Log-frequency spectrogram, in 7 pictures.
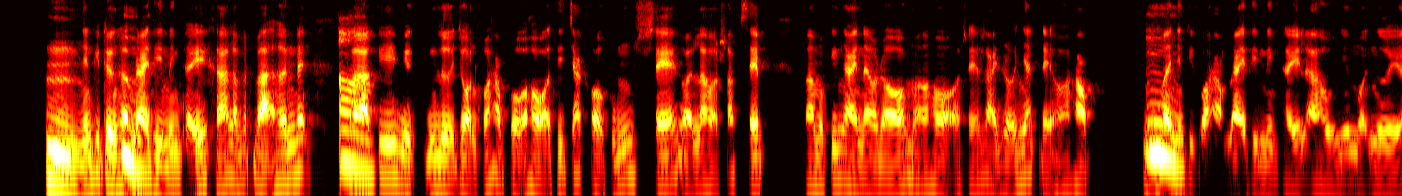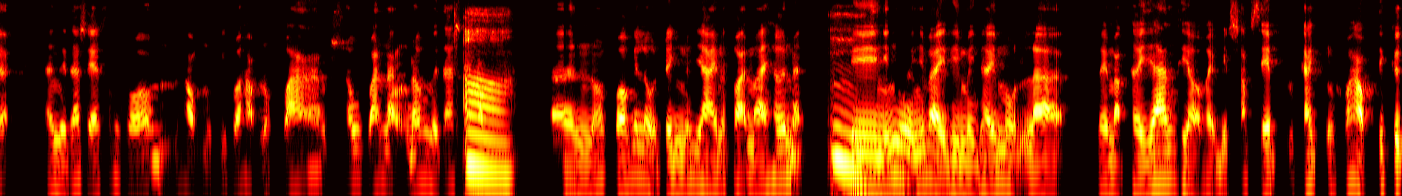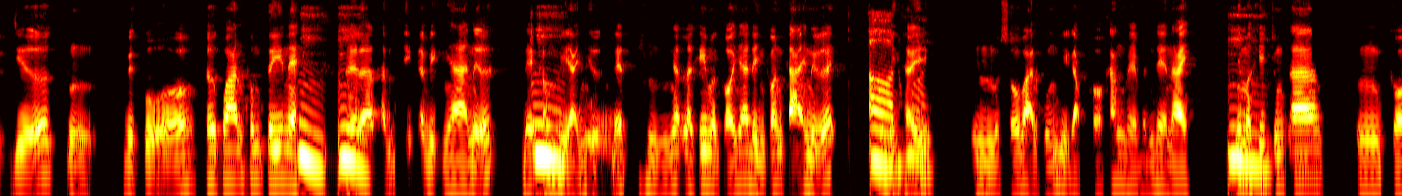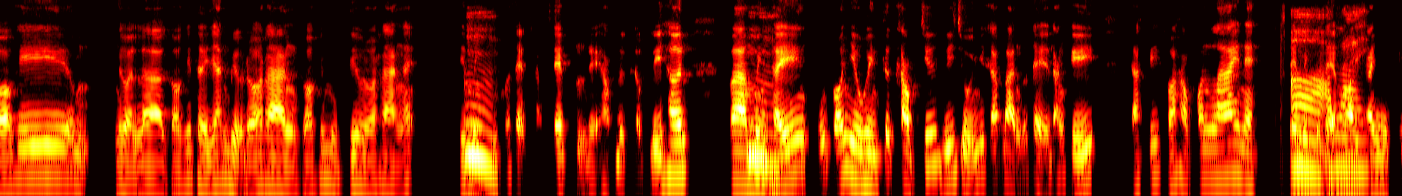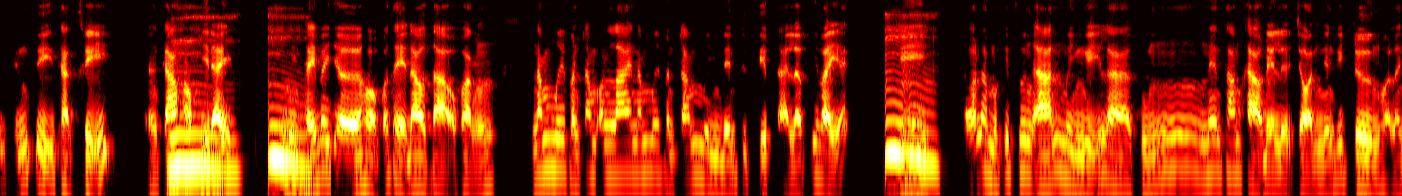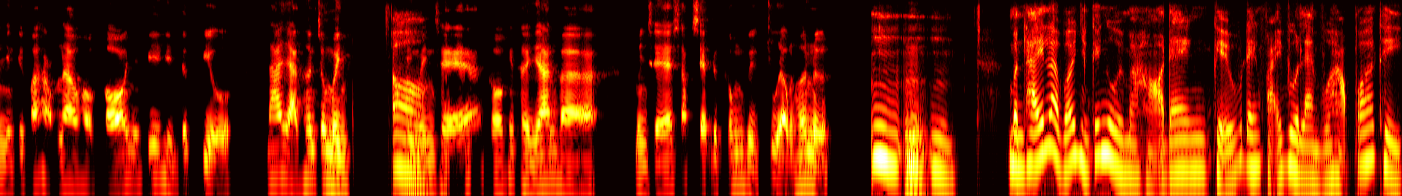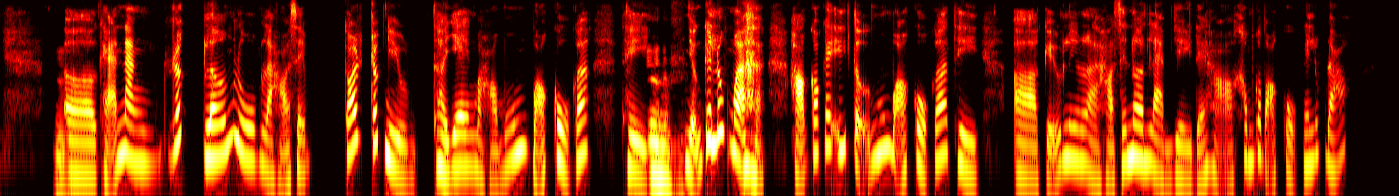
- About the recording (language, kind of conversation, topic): Vietnamese, podcast, Bạn làm thế nào để giữ động lực học tập lâu dài?
- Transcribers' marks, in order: tapping; laugh; background speech; laughing while speaking: "Ừm"; laughing while speaking: "mà"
